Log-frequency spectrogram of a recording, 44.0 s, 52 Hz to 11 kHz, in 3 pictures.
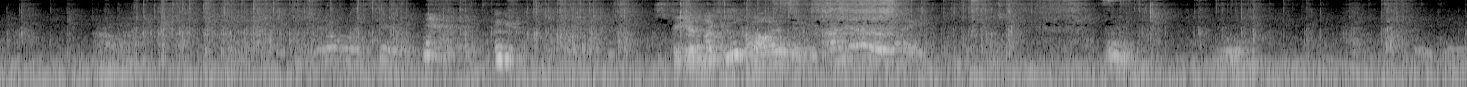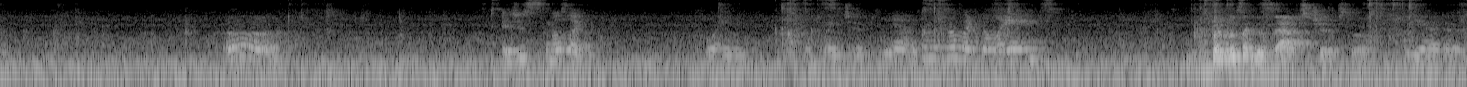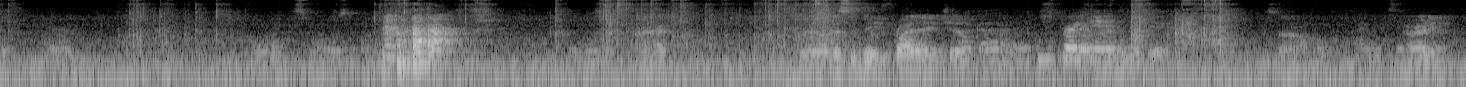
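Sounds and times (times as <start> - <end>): chip bag crinkling: 0.0 - 14.4, 30.5 - 31.8, 35.2 - 38.2
people laughing: 33.2 - 34.2.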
